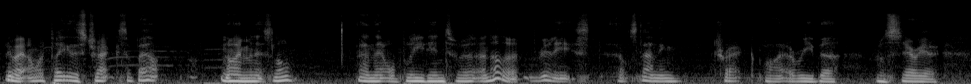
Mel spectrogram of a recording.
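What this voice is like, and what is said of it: Voice going hoarse, losing voice. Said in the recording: “<clears throat> for some reason, I'm losing my voice as well.”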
